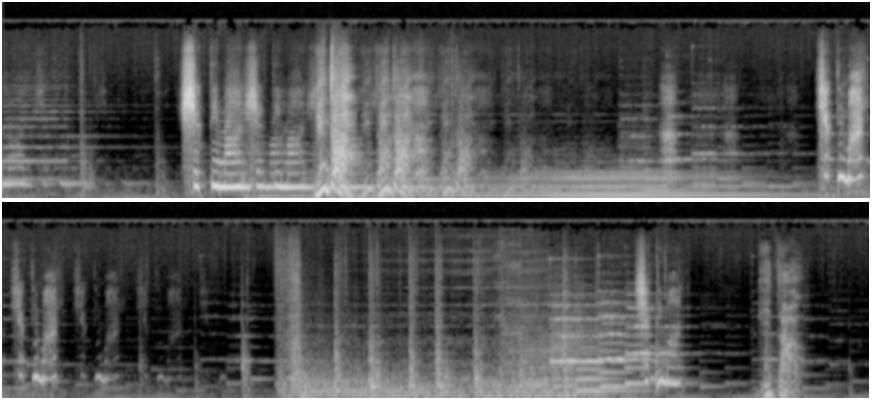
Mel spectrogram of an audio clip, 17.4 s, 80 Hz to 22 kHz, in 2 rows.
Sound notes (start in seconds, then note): 3.3 gasps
